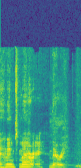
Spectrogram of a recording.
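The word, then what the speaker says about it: Merry: Mary. M-E-R-R-Y. Oh, Mary. Yeah, Okay. like the Hobbit.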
